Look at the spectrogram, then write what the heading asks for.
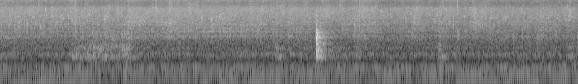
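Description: Boiled, shredded chicken sizzling as it fries in oil in a frying pan, stirred with a wooden spatula. The spatula knocks sharply against the pan once about three seconds in.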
